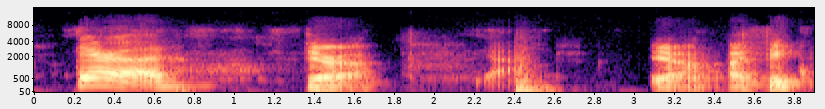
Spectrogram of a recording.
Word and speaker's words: Darragh: Darragh.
